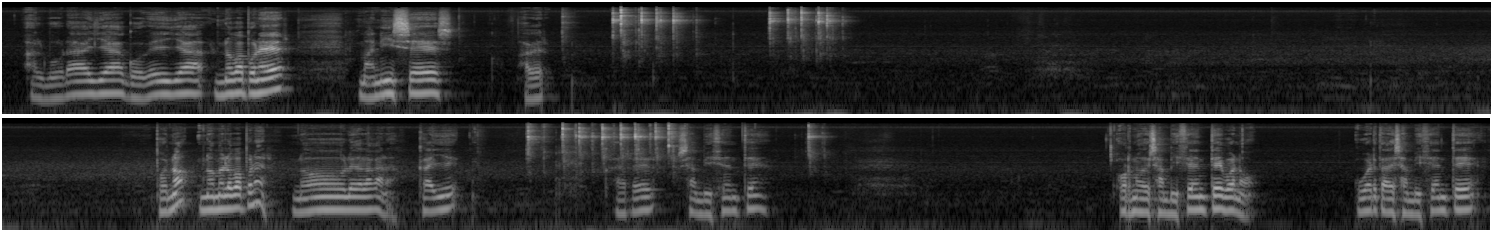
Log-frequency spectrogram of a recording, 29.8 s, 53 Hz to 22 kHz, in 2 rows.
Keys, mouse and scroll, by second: 3.1-4.1 scroll up 1, 5.9-8.7 typing, 16.0-17.5 drag, 17.7 click, 17.9 middle click, 18.1 click, 19.3 middle click, 19.5 click, 20.1-22.9 typing.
